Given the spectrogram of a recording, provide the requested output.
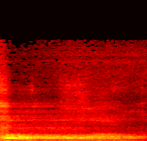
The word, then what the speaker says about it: خ: ہا پھر ہے خو جیسے کہ کوئی گلا صاف کرتا ہے خو.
